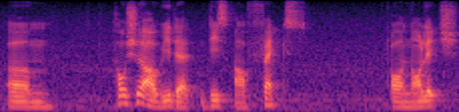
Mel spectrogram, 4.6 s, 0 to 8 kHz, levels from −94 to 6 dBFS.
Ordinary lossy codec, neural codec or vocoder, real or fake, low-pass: none; none; real; none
